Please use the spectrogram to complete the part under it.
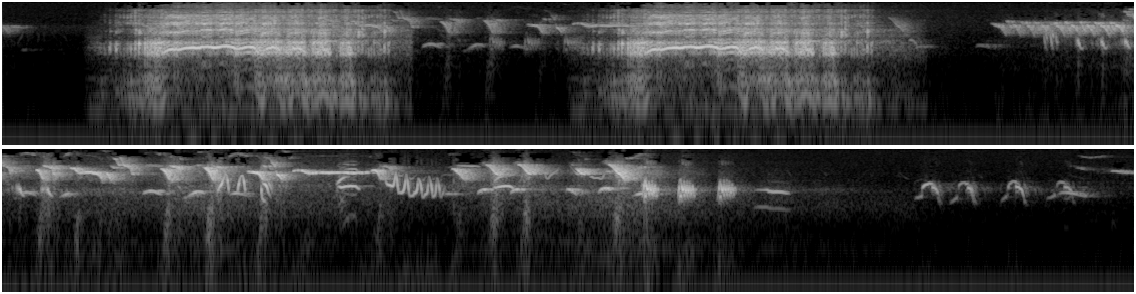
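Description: A horse neighs twice, two loud, shrill, quavering whinnies with a short pause between them. A burst of quick bird chirps and twitters follows, ending in a few faint, scattered tweets.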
